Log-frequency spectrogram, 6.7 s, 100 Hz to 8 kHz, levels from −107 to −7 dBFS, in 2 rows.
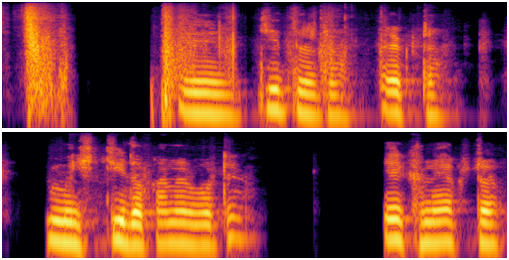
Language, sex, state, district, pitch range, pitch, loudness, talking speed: Bengali, male, West Bengal, Jhargram, 165-190 Hz, 170 Hz, -20 LUFS, 80 wpm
